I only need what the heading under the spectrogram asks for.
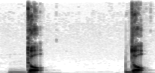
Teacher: Now, use the standard do tongue position, front of your mouth, the roof, and give it a nice D thump, but not as big as if you were saying an English D. Your D thump should be something like a mix between do and toe.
